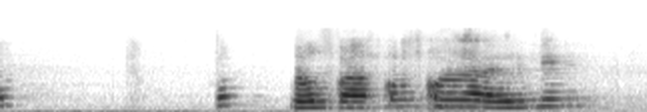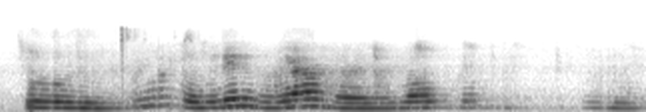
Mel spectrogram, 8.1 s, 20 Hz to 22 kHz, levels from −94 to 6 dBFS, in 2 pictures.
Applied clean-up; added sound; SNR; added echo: neural mask model DeepFilterNet 3.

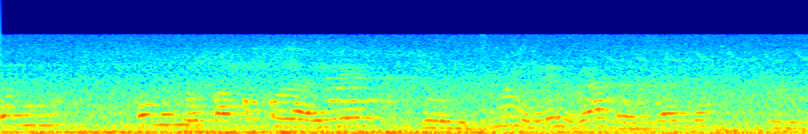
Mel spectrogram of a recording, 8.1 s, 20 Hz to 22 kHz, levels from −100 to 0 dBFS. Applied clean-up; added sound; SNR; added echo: none; Vehicle horn, car horn, honking; -2 dB; reverberation time 0.6 s.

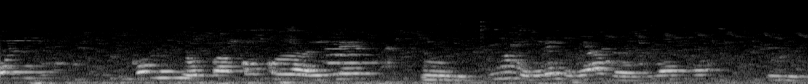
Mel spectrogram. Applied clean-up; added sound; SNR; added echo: classical method WPE with log-MMSE.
